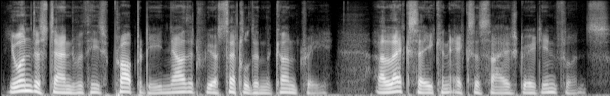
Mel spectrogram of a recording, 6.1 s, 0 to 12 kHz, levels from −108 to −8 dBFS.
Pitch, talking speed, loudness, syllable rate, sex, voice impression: 125 Hz, 175 wpm, -20 LUFS, 5.8 syllables/s, male, very masculine, adult-like, middle-aged, thick, slightly tensed, slightly powerful, slightly dark, slightly soft, slightly muffled, fluent, slightly raspy, cool, very intellectual, slightly refreshing, sincere, calm, very friendly, reassuring, elegant, sweet, slightly lively, kind, slightly modest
